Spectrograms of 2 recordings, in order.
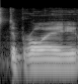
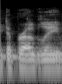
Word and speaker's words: de Broglie: He's French, so it's de Broglie, or however the French might pronounce that. I say de Broglie, which a lot of people do. But he came along and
